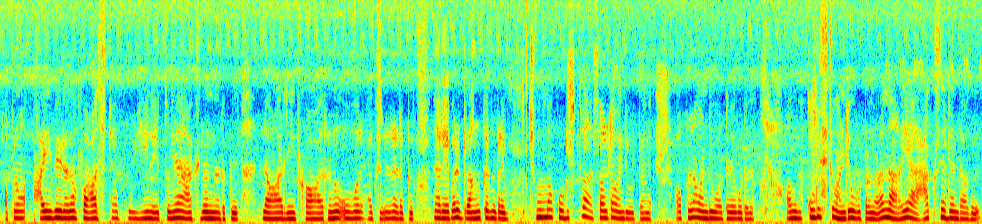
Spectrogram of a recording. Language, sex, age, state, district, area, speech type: Tamil, female, 18-30, Tamil Nadu, Thoothukudi, rural, spontaneous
